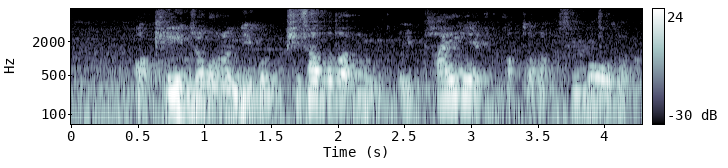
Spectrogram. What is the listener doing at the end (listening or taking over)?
taking over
